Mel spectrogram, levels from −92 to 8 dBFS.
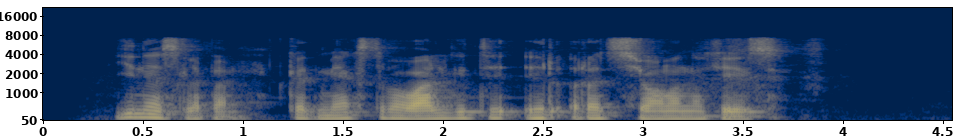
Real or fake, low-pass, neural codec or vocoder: real; 7.2 kHz; none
